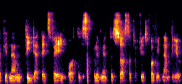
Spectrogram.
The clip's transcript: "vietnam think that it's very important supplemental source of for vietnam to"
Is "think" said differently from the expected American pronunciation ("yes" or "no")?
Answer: yes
